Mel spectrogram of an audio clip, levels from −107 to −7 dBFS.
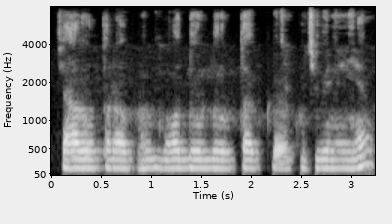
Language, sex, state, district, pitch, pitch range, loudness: Hindi, male, Bihar, Purnia, 150 Hz, 150-155 Hz, -25 LUFS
